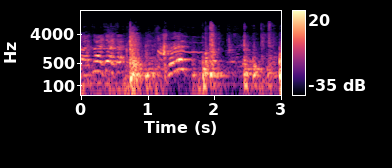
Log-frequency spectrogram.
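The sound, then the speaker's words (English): An acoustic guitar is smashed against a store doorway in Albuquerque, New Mexico, by a man being dragged out, in several heavy, splintering crashes spread over a few seconds, loud, while people shout and talk over the impacts. “As they drag him out, he grabs an acoustic guitar and smashes it in the doorway.”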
